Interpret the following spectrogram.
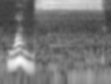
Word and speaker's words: once: Do you remember, my dear students, when you see letter C, which is followed by letter E? So I will pronounce it what? S. Very good. It's called soft C.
